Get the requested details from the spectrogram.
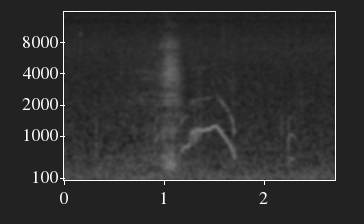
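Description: A kitten gives a short, high mew.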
